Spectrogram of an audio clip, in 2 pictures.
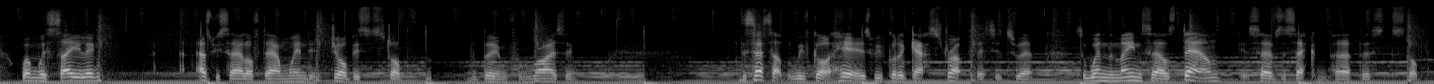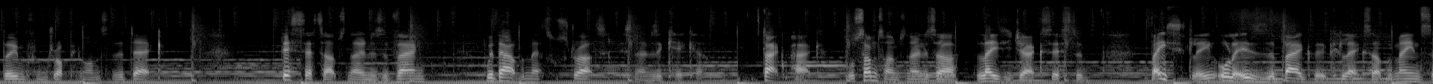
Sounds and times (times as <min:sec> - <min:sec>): Music: 0:00.0 - 0:28.6
Speech: 0:00.2 - 0:01.0, 0:01.8 - 0:05.8, 0:07.4 - 0:16.0, 0:17.2 - 0:18.6, 0:19.2 - 0:28.6.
